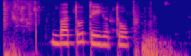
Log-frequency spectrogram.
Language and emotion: Russian, neutral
